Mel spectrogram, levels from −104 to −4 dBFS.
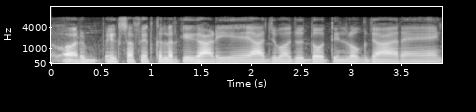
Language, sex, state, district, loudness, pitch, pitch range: Hindi, male, Chhattisgarh, Bilaspur, -18 LUFS, 120 Hz, 115-125 Hz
